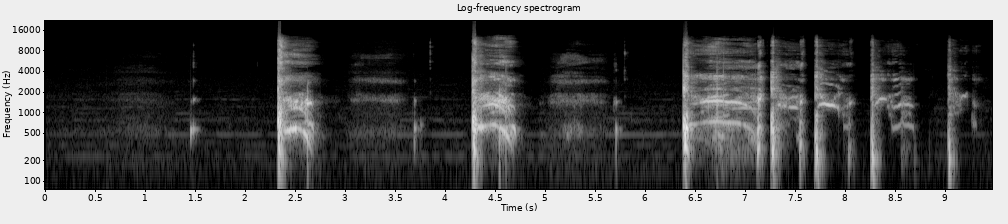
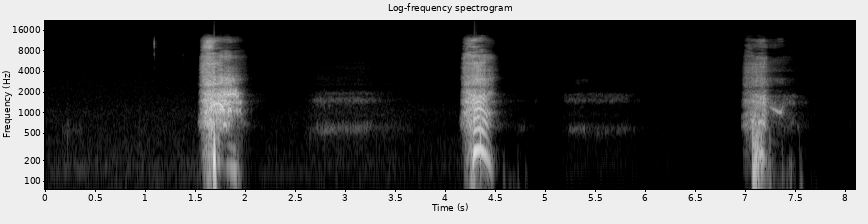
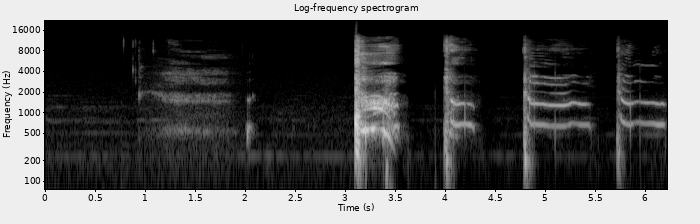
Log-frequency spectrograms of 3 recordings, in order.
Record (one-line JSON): {"three_cough_length": "9.5 s", "three_cough_amplitude": 32768, "three_cough_signal_mean_std_ratio": 0.34, "exhalation_length": "8.1 s", "exhalation_amplitude": 32768, "exhalation_signal_mean_std_ratio": 0.23, "cough_length": "6.2 s", "cough_amplitude": 31989, "cough_signal_mean_std_ratio": 0.28, "survey_phase": "beta (2021-08-13 to 2022-03-07)", "age": "45-64", "gender": "Female", "wearing_mask": "No", "symptom_cough_any": true, "symptom_runny_or_blocked_nose": true, "symptom_shortness_of_breath": true, "symptom_sore_throat": true, "symptom_headache": true, "symptom_onset": "3 days", "smoker_status": "Ex-smoker", "respiratory_condition_asthma": true, "respiratory_condition_other": false, "recruitment_source": "Test and Trace", "submission_delay": "1 day", "covid_test_result": "Positive", "covid_test_method": "RT-qPCR", "covid_ct_value": 19.9, "covid_ct_gene": "ORF1ab gene"}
